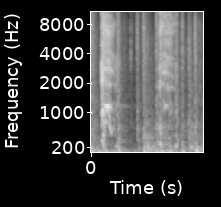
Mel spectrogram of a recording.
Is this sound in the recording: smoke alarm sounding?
no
